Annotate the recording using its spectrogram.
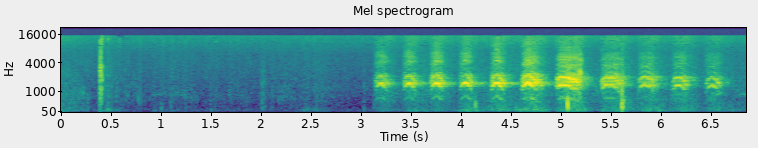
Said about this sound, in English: Crows, two of them. Two crows, no waiting.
